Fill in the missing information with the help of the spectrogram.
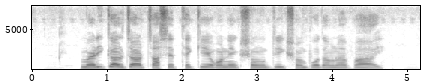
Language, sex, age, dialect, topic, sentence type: Bengali, male, 25-30, Northern/Varendri, agriculture, statement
